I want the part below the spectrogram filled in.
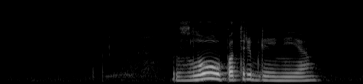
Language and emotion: Russian, neutral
